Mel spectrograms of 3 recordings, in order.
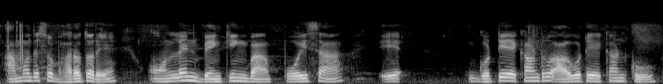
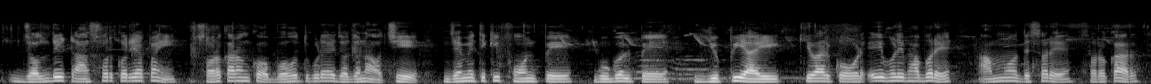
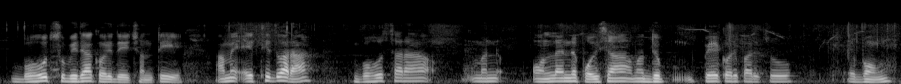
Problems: none marked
